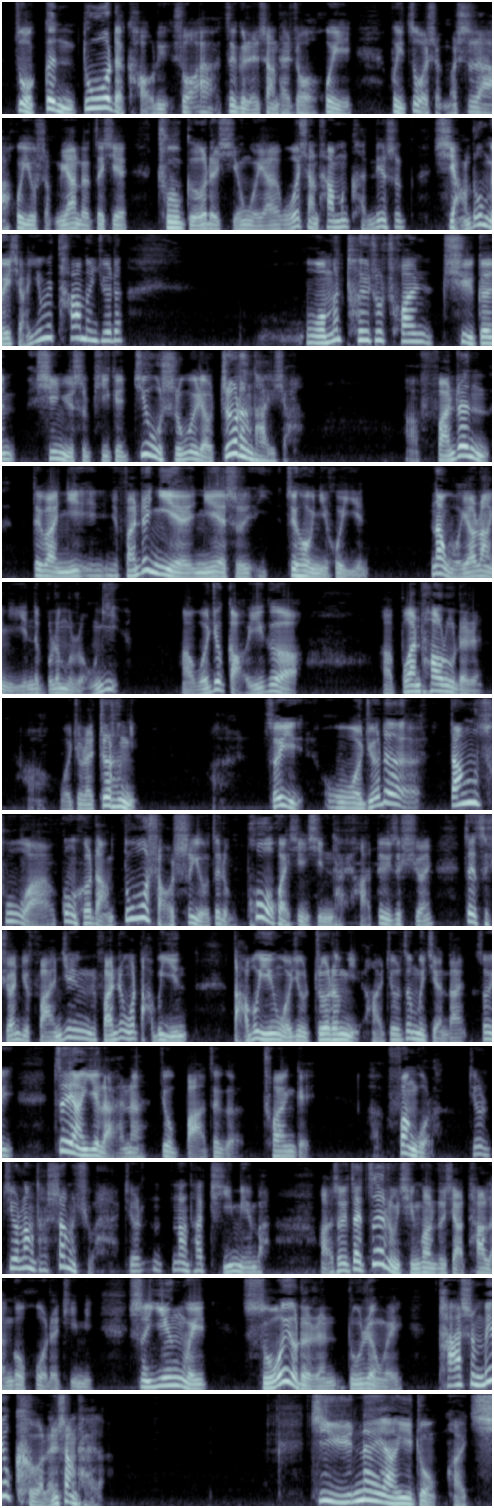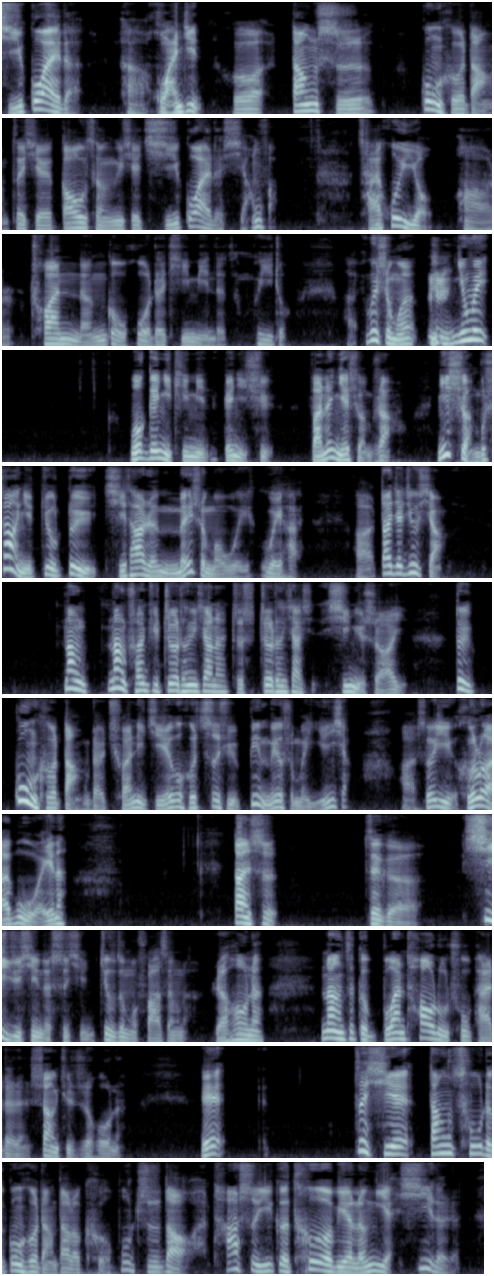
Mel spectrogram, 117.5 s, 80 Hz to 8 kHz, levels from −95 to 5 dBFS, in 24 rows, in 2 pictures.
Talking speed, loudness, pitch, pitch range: 225 characters per minute, -23 LUFS, 130 Hz, 105-175 Hz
